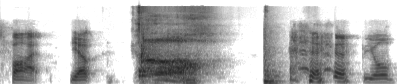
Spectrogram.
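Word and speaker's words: Pfaadt: Brandon thought um he's it's foxy is that fat it's fought yep the old pronunciation strikes again huh all these puns that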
